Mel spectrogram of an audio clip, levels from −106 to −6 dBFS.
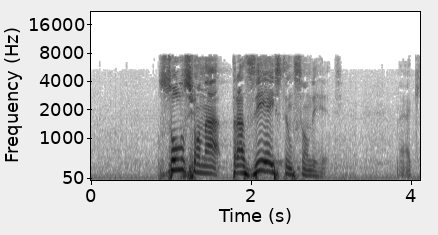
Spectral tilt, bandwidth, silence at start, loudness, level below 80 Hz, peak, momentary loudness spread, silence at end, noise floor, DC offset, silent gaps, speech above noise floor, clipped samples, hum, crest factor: -5 dB/octave; 8 kHz; 0.85 s; -20 LUFS; -38 dBFS; -2 dBFS; 19 LU; 0 s; -49 dBFS; under 0.1%; none; 29 dB; under 0.1%; none; 20 dB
